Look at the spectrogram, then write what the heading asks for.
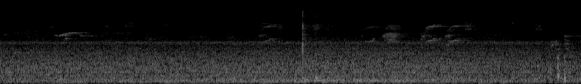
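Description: Steady outdoor background noise with faint, short, high bird chirps scattered through it, and a single sharp click about three seconds in.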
